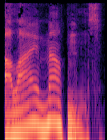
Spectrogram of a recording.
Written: Alai Mountains

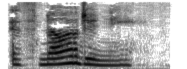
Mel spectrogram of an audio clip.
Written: ethnogenist

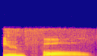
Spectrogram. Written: infall

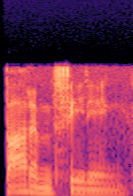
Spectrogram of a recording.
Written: bottom-feeding

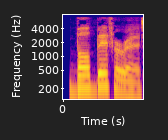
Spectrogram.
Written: bulbiferous

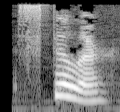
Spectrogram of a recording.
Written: spiller

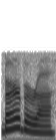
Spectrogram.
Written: Berbera

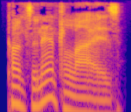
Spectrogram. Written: consonantalization

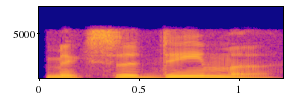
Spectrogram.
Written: myxedema

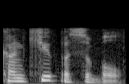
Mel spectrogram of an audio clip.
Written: concupiscible

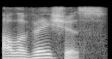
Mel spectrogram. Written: olivaceous

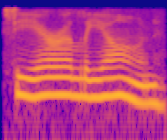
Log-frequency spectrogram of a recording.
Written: Sierra Leone

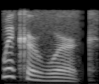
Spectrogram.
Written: wickerwork

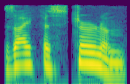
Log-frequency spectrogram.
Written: xiphisternum

